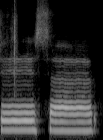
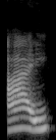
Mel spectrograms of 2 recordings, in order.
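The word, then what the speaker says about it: hay: And then we have this other word, which is quite handy too, this I. Okay, this is how you pronounce it, I. Remember the H is silent.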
